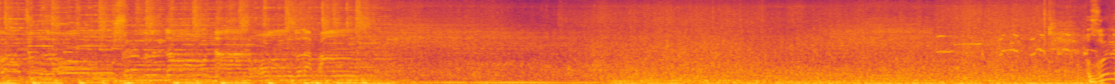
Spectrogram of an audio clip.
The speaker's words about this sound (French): Ah, les mouettes derrière. C'est pas mal ça, hein, C'est pas un bruitage en plus.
